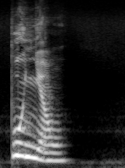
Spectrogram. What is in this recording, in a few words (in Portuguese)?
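"punham", português europeu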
